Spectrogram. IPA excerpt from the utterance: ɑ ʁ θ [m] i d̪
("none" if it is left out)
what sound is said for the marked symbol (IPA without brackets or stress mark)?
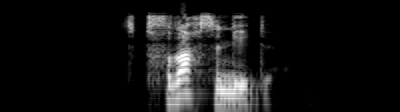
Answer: n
